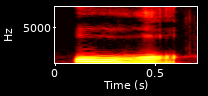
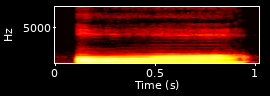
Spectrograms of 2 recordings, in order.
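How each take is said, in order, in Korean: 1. 이 음절은 네 번째 성조로 발음합니다. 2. 이 음절은 첫 번째 성조로 발음합니다.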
